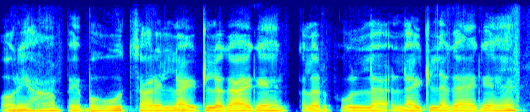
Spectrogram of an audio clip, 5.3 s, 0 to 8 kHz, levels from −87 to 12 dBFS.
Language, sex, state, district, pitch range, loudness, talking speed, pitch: Hindi, male, Jharkhand, Palamu, 120-125 Hz, -18 LUFS, 160 wpm, 120 Hz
